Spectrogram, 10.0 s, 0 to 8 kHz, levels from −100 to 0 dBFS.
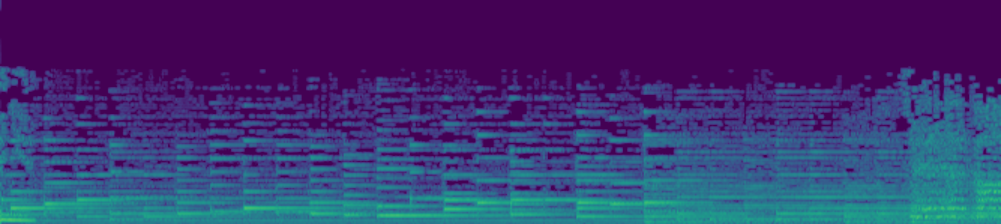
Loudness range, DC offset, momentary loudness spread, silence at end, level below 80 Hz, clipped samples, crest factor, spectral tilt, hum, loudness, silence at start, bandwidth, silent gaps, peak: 3 LU; under 0.1%; 10 LU; 0 s; -60 dBFS; under 0.1%; 16 dB; -5 dB/octave; none; -39 LUFS; 0 s; 5.6 kHz; none; -22 dBFS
